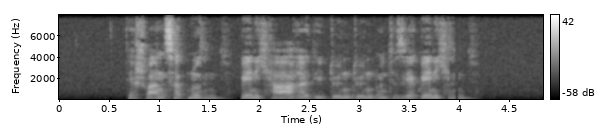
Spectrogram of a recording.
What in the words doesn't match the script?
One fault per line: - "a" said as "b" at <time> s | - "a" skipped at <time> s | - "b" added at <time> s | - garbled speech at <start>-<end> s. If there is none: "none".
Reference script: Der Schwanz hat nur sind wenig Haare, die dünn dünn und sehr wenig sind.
none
